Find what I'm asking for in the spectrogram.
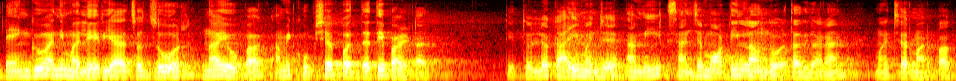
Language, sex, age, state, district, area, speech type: Goan Konkani, male, 18-30, Goa, Bardez, urban, spontaneous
